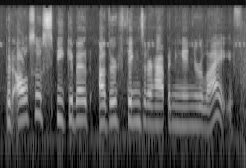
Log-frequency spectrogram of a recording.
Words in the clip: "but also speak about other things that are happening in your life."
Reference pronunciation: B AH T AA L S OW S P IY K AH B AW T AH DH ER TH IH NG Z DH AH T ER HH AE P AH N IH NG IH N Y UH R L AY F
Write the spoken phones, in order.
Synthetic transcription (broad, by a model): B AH T AA L S OW S P IY K AH B AW T AH DH ER TH IH NG Z DH AH T ER HH AE P AH N IH NG IH N Y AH R L AY F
